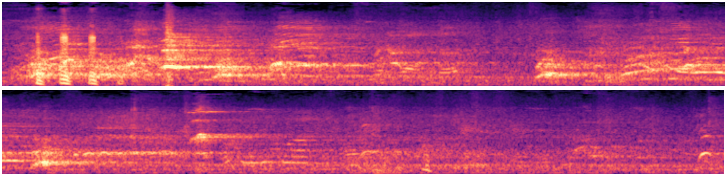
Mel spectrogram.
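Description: A dog barking and yipping over and over, loudest in two bouts during the first seven seconds, with a person laughing at the start.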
